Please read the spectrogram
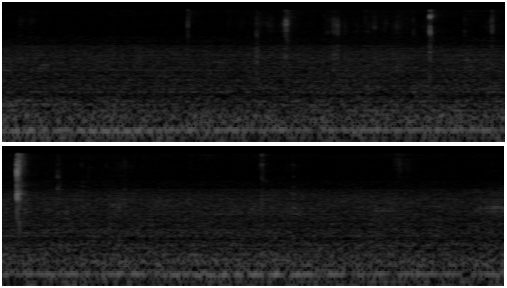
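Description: Steady low room hum with a few faint clicks and crinkles as a wart-removal bandage is handled and peeled, the sharpest click about five seconds in.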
